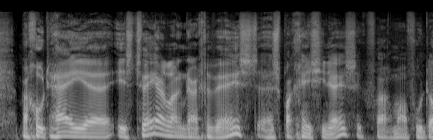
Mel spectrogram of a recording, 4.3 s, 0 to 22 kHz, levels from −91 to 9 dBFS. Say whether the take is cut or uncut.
uncut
